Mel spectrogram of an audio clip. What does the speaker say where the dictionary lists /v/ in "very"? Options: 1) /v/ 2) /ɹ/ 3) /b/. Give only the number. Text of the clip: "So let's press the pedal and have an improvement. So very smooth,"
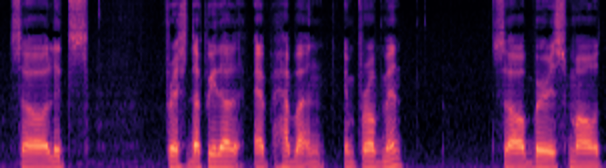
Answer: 3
